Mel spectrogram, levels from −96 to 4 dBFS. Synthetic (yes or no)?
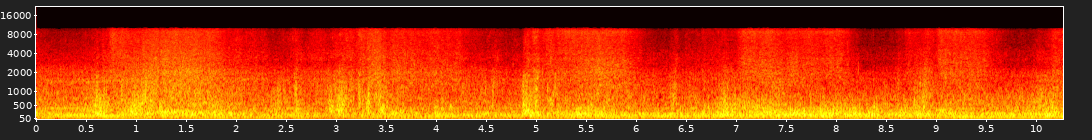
no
